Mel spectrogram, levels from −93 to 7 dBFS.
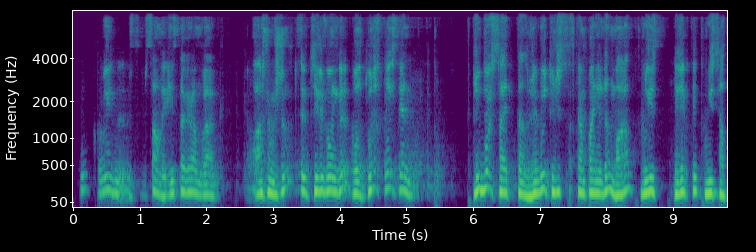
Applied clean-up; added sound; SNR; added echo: neural mask model DeepFilterNet 3.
